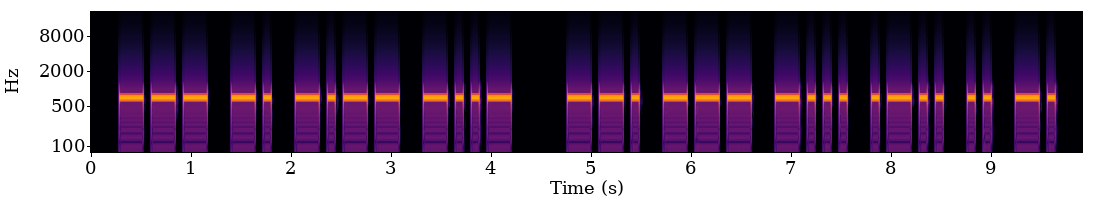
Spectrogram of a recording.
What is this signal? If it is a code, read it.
Morse code, heard as a keyed tone, about 15 wpm, 700 Hz. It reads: ONYX GOBLIN
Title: Pangram Challenge v2 - 15wpm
